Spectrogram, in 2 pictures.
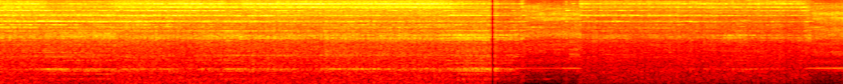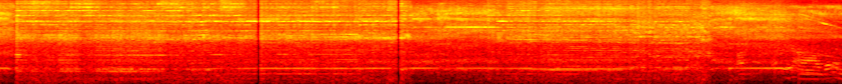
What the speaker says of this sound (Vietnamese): tôi sẽ sử dụng một cái lưỡi cắt gỗ chuyên dụng dành cho mày mày góc để cắt thử gỗ cố định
